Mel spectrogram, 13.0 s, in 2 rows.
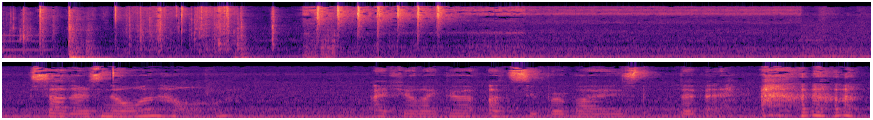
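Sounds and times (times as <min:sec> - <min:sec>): stove igniter clicking: 0:02.2 - 0:03.8.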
